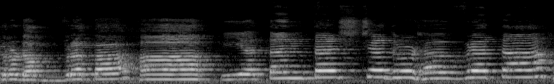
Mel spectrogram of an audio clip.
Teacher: विसर्ग चरण की समाप्ति पे आ रहा है, तो इसका उच्चारण केवल और केवल ह ही होगा।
